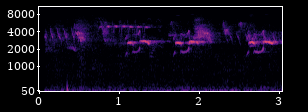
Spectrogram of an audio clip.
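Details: Song thrush singing in Zala county, Hungary, recorded distant on a mobile phone: varied bright whistled phrases and short rising and falling notes, repeated in quick strophes over soft background noise.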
